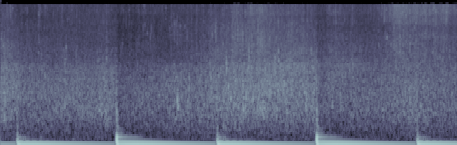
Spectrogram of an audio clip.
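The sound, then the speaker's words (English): A field recording of deep, booming drumbeats landing in a steady rhythm about once a second, each ringing out before the next, over a faint wash of crashing waves. “The circular projection in the eye is set to the sound of crashing waves with a rhythmic drumbeat, field recordings that I made for this piece.”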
